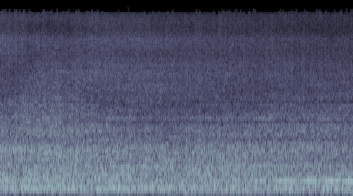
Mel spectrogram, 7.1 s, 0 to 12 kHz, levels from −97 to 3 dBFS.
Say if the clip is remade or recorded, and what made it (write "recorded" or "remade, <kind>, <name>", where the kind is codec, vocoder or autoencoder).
recorded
